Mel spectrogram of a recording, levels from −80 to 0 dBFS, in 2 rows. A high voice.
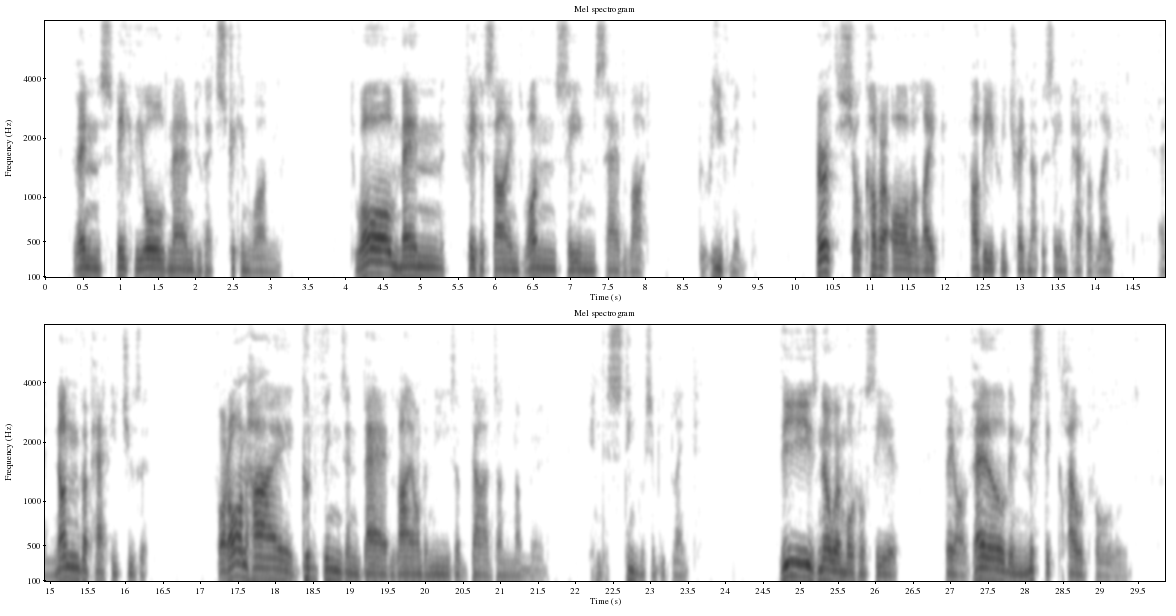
No: very low, 90 Hz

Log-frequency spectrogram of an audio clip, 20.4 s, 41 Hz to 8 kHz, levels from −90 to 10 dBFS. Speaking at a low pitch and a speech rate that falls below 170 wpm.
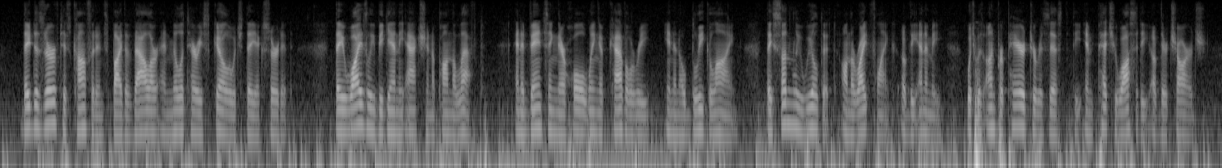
Yes: low, 120 Hz; average, 160 wpm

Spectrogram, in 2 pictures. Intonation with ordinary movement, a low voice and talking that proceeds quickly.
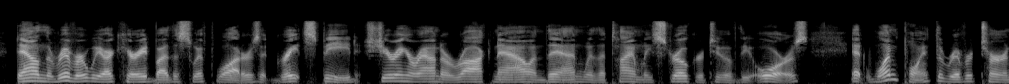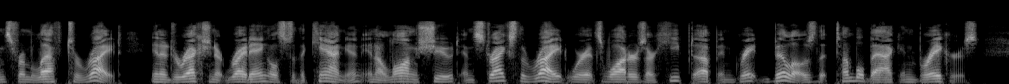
Yes: average, 3.3 semitones; low, 120 Hz; fast, 210 wpm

